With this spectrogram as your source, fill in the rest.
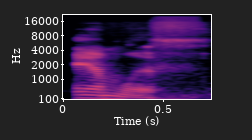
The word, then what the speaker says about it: Amleth: Amleth. There you go. Amleth.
